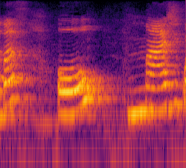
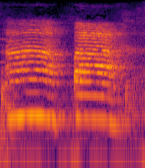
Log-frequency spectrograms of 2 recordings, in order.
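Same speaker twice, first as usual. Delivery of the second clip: "Apartamento" slowly split into a-par-ta-men-to; separated into syllables; 3 semitones lower, slower than usual. Shown as a demonstration. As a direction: draw out each syllable of "Apartamento", with pauses. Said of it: "Vamos lá separar". ("Apartamento" devagar, separando as sílabas)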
